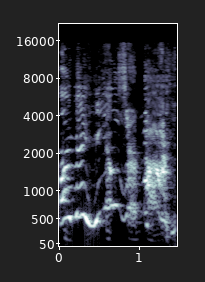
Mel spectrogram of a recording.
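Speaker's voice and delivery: high, loud mock outrage; hammed-up bewildered yelling; exasperated shout. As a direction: demand an answer, breaking into laughter. Host playing exasperated over wrestlers' roles.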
